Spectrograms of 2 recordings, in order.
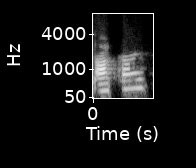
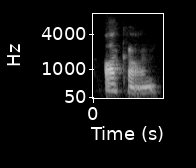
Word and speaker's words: Akan: Akan, Akan, Akan. Akan, Like it's AA and then Kaan. Akan.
